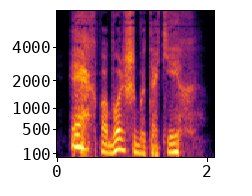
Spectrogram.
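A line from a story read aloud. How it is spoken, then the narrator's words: Sighing. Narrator (Russian): снова вздохнул Искандер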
